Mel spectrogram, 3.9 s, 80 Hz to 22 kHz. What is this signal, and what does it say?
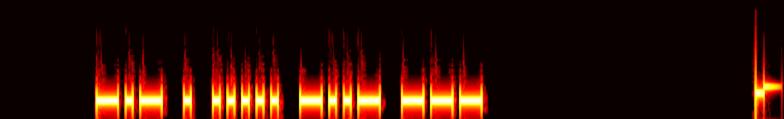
Morse code, heard as a keyed tone, about 33 wpm, 700 Hz. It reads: KE5XO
